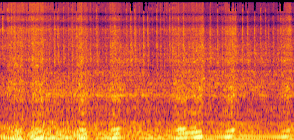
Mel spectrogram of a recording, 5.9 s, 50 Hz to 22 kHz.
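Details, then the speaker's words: 1983 John Deere Liquifire snowmobile two-stroke running 40:1 premix plus oil injection, idle set too low: revs climb then sag and stumble, bogging because it runs without the airbox that its carburetors rely on. "You can hear it's really dogging. It's cuz I'm running it without the airbox. These power jacket carburetors really rely on that airbox."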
